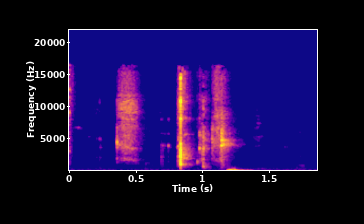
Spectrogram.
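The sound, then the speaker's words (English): A beer can cracks open: a short hiss, a sharp metallic snap, then a fizzing rush of escaping gas, over in about a second with no voices. “Cracking beers, clicking names.”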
